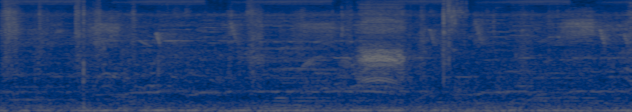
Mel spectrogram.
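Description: A crow cawing once, loud and harsh, about three and a half seconds in, with fainter, higher calls around one second in and near the end.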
